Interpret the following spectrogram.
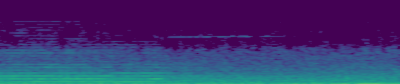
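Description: Steady low rumble of street traffic. Over it, a held horn-like tone starts at once and fades out within the first second and a half.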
